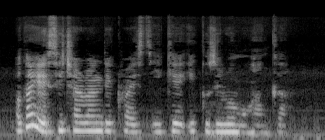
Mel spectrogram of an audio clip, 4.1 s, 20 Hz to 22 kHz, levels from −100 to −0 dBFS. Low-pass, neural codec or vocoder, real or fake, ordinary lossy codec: 14.4 kHz; none; real; AAC, 48 kbps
